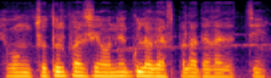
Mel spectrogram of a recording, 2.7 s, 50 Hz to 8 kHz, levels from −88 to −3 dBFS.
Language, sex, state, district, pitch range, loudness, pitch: Bengali, male, Assam, Hailakandi, 135-150 Hz, -16 LUFS, 145 Hz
